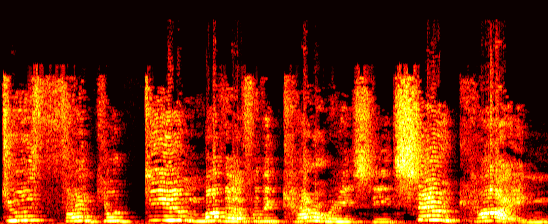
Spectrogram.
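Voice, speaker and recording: A put-on character voice pitched extremely high moves at a very slow pace, with a slight echo. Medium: read story.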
